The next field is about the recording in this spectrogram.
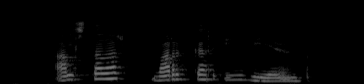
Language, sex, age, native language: Icelandic, female, 30-39, Icelandic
